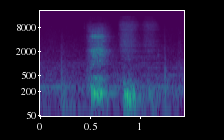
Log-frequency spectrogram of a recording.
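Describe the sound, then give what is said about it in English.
A character snorts in the game: two short, forceful nasal snorts about a third of a second apart, loud bursts over a quiet background. “Snort in character, too.”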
